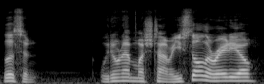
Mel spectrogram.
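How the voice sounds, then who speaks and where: A man playing an excited, nerdy investigator in a radio play, explaining theories earnestly with halting stammers. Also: a little high, no room sound. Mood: urgent, excited.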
